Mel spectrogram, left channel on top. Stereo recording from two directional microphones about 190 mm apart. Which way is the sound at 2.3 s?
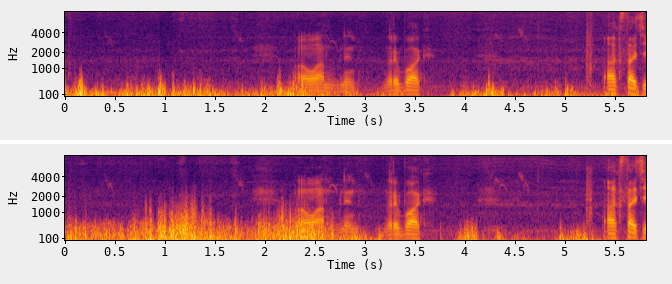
10° left (ahead or behind).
